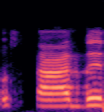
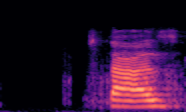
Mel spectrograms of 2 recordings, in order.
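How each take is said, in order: First: The word ends with a 'd' sound. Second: The word ends with a 'z' sound. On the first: Someone expert in a craft. The speaker calls it wrong. "उस्ताद नहीं कहना है" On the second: A teacher. The speaker calls it right. "उस्ताज कहना है"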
